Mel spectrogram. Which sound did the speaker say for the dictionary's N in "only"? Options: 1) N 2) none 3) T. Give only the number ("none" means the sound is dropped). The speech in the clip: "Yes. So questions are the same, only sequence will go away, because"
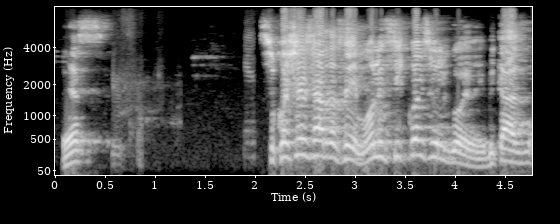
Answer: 2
